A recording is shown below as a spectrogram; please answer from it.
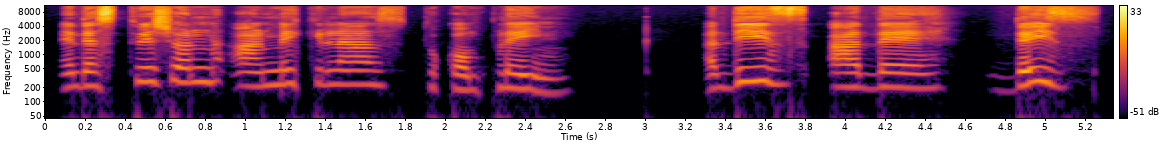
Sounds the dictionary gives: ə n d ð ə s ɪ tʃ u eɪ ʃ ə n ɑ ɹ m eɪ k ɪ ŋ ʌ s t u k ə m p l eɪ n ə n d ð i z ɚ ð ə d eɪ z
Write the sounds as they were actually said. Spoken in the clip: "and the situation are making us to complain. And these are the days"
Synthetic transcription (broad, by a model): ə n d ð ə s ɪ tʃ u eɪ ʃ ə n ɑ ɹ m eɪ k ɪ ŋ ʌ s t u k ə m p l eɪ ə n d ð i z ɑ ð ə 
